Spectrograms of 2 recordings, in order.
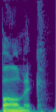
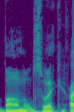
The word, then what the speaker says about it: Barnoldswick: It's pronounced Barlick. Of course it is, not Barnoldswick.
